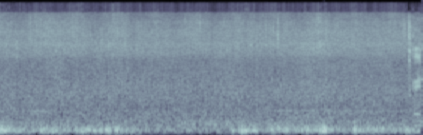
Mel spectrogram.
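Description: Strong, gusting wind buffets the microphone by the water at JFK airport, a steady low roar that swells and surges over choppy, whitecapped waves, loud and continuous throughout with no voices.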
